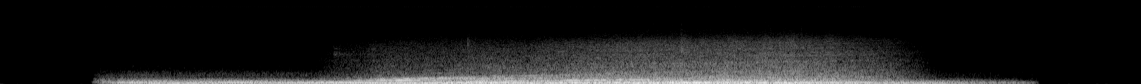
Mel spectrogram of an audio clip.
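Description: A heavy lift rumbles and whirs as it drops down a shaft.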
